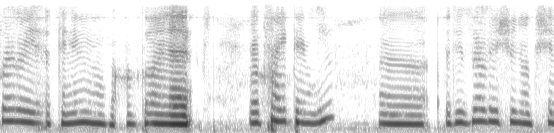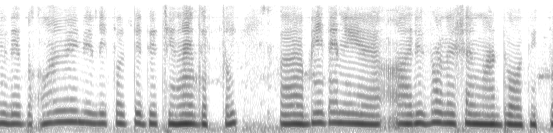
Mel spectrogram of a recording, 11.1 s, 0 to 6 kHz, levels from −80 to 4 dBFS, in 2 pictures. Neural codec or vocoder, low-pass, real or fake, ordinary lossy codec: codec, 24 kHz, 0.9 kbps, WavTokenizer, medium music audio release; 5.4 kHz; fake; none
